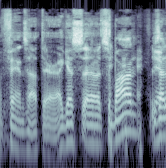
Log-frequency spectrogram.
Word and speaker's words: Subban: I guess Subban?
